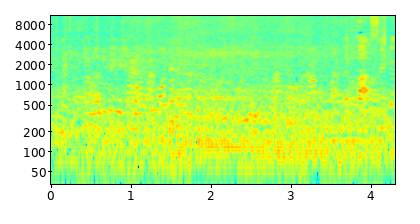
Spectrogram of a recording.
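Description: Several people talking in the background over a steady low rumble of street traffic.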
